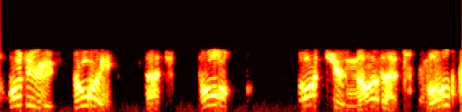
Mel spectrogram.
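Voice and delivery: high-pitched, put-on East Indian accent; indignant question in a mock East Indian accent; imitated East Indian accent. East Indian trucker questions man shaking blanket, high mock accent. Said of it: "the East Indian goes".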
